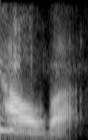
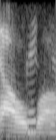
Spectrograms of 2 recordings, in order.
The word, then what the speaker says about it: Alba: Alba. É Alba, Perdão.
